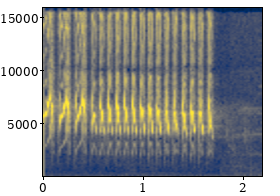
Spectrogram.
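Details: Crimson sunbirds in chorus, meant to make other sunbirds answer and sing. One loud, high, even trill of about eighteen quick buzzy notes over nearly two seconds, ending abruptly into quiet.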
